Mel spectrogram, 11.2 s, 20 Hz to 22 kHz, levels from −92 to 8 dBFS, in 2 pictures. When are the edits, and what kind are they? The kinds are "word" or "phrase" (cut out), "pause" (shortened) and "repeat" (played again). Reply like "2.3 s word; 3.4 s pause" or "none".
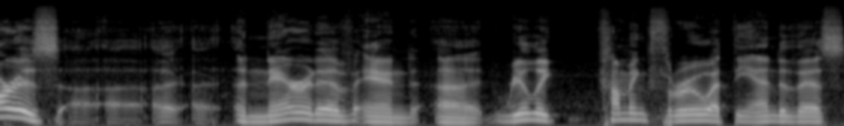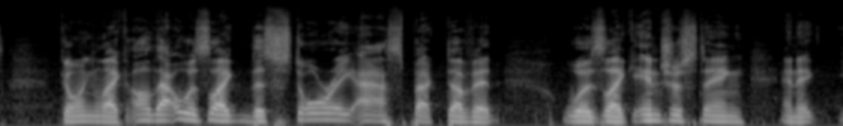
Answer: none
